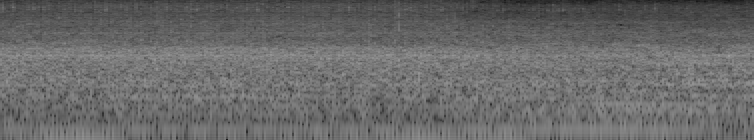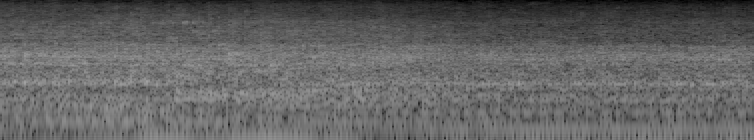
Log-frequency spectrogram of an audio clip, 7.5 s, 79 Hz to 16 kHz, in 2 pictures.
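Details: 1966 Chevrolet C20, Chevy 292 six, just after first start, still cold: steady idle with even exhaust pulse and some hiss, sitting a bit high; owner will warm it up and set timing. Fast idle.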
